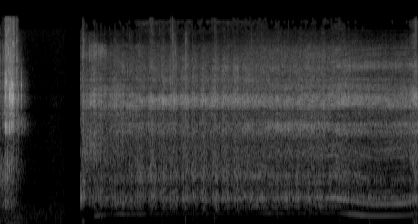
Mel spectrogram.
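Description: Magic Bullet personal blender motor running steadily, grinding roasted peanuts and sugar into peanut powder. It starts about a second in, and its hum drops a little in pitch near the end.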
